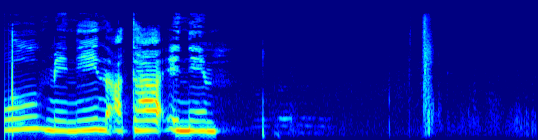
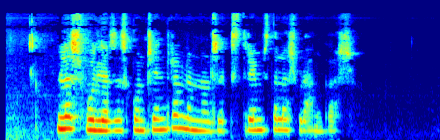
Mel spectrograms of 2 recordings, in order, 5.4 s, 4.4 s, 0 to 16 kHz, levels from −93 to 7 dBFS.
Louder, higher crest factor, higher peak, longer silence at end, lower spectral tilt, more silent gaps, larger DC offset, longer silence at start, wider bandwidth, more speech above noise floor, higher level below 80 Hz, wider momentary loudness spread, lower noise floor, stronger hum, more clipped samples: second, -26 LUFS vs -16 LUFS; about the same, 20 dB vs 18 dB; second, -10 dBFS vs 0 dBFS; first, 1.1 s vs 0.9 s; first, -4.5 dB/octave vs -2 dB/octave; neither; neither; second, 0.05 s vs 0.3 s; second, 9.4 kHz vs 11.5 kHz; about the same, 57 dB vs 59 dB; second, -84 dBFS vs -62 dBFS; second, 8 LU vs 18 LU; first, -81 dBFS vs -75 dBFS; neither; neither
